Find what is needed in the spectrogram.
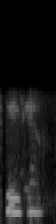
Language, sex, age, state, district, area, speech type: Hindi, female, 30-45, Uttar Pradesh, Chandauli, rural, conversation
